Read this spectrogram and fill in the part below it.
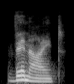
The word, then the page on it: Venite: Indian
